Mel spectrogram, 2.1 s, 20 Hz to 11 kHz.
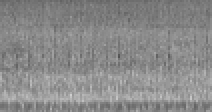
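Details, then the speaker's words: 2JZ-GTE turbo six in a Mercedes SL500 swap; lumpy irregular idle. There is no injector signal to cylinders 1 and 2 although the wiring from computer to injectors is unbroken, so the faulty computer is blamed, and crankcase pressure blew the front seal. Two-cylinder misfire. "all right so we checked and these wires are unbroken from the computer to the injector connectors so we know this computer is having problems that's the Smoking Gun"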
